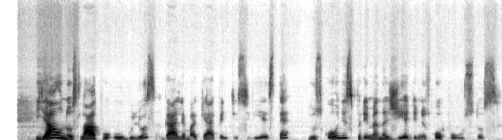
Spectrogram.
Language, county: Lithuanian, Tauragė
